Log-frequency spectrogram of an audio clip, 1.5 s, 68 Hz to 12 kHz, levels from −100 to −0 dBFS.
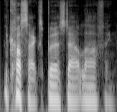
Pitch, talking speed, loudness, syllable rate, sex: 115 Hz, 205 wpm, -22 LUFS, 5.2 syllables/s, male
